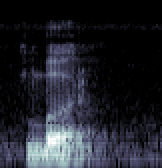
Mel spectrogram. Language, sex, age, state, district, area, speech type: Marathi, male, 30-45, Maharashtra, Ratnagiri, urban, spontaneous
